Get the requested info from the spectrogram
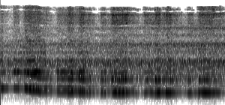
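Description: A trance music breakdown with no drums or bass: a synth lead slides down in pitch over the first second, then holds one long note.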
